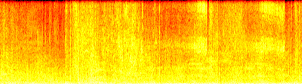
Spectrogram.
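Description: An electric blast crackles and bursts.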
